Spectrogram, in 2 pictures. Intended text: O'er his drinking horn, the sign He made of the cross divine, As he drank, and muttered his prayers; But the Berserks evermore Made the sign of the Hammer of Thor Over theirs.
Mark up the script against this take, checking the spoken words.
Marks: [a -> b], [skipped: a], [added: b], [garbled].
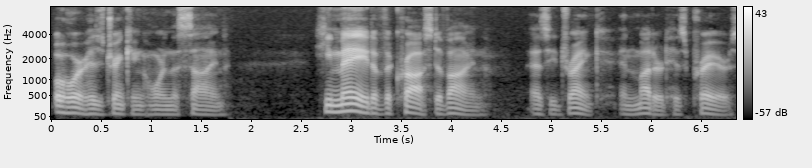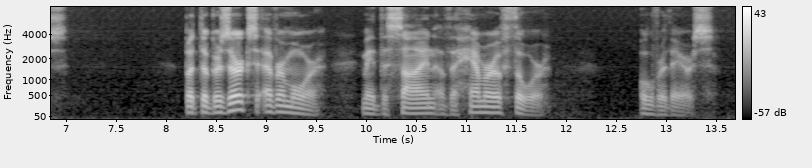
O'er his drinking horn, the sign He made of the cross divine, As he drank, and muttered his prayers; But the Berserks evermore Made the sign of the Hammer of Thor Over theirs.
